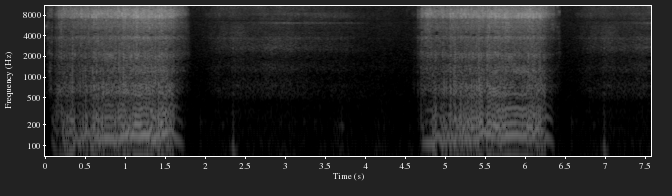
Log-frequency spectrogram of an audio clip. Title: snoring sleeping dog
